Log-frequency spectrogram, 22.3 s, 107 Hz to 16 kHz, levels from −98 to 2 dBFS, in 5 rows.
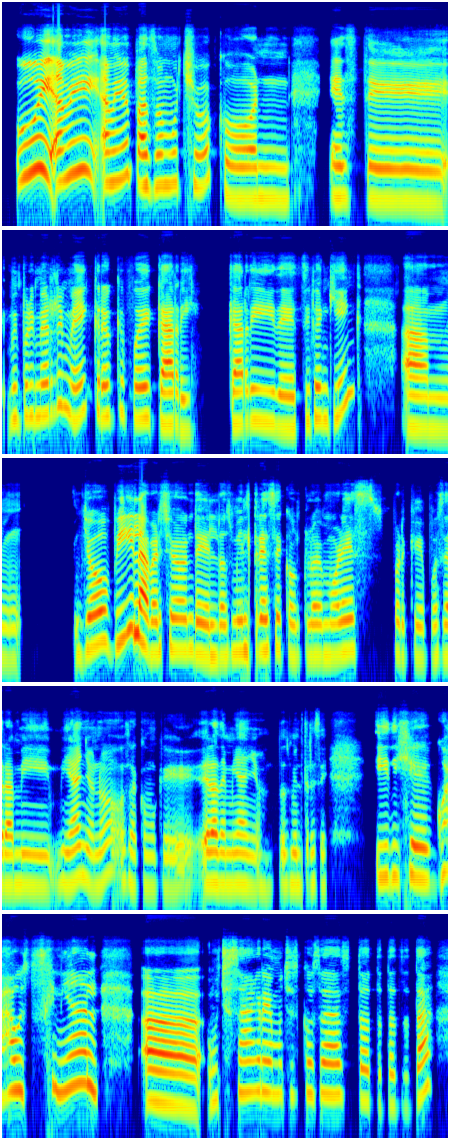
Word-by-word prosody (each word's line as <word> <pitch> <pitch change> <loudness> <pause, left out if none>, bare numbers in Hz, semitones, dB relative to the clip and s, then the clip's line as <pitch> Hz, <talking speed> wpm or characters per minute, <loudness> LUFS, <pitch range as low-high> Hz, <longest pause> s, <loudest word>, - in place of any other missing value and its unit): Uy, 370 +6 +9
a 285 - +10
mí 360 0 +4
a 280 - +5
mí 290 - +2
me 325 +2 +1
pasó 265 -4 +3
mucho 270 0 -5
con, 200 -1 -3 0.4
este, 190 -2 -1
mi 235 +2 -9
primer 255 +2 -4
remake, 275 -3 -3
creo 250 -2 -2
que 275 - -13
fue 240 -1 -2
Carrie. 210 -4 +1 0.3
Carrie, 220 0 -2
de 195 -1 -2
Stephen 235 +4 -6
King, 260 - -6 0.5
am, 190 -2 -1 0.5
yo 235 +6 +1
vi 270 +8 +2
la 295 -4 +10
versión 220 +1 -2
del 195 -2 -2
2013 215 +3 -4
con 195 -2 -9
Chloë 195 0 -6
Moretz, 205 +3 -5
porque, 190 -3 -10
pues, 185 +2 -13
era 190 -1 -1
mi 185 -1 -8
mi 195 -1 -9
año, 210 -2 -3
¿no? 215 +6 -9
O - - -12
sea, 190 -2 -11
como 180 0 -15
que, 175 -1 -12
era 200 0 +1
de 195 - -6
mi 190 0 -7
año, 180 -2 -8
2013. 190 0 -13 0.5
Y 225 0 -4
dije: 225 -1 -2
"Guau, 270 +8 -1
esto 310 - -7
es - - -9
genial, 340 +1 +1 0.4
ah, 230 - +6
mucha 245 +2 -9
sangre, 300 0 -2
muchas 285 0 -12
cosas, 280 -1 -3
ta, 250 -1 -4
ta, 225 -2 -19
ta, 220 0 -10
ta, 210 -1 -24
tá". 280 - -1
220 Hz, 170 wpm, -22 LUFS, 195-265 Hz, 0.5 s, a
